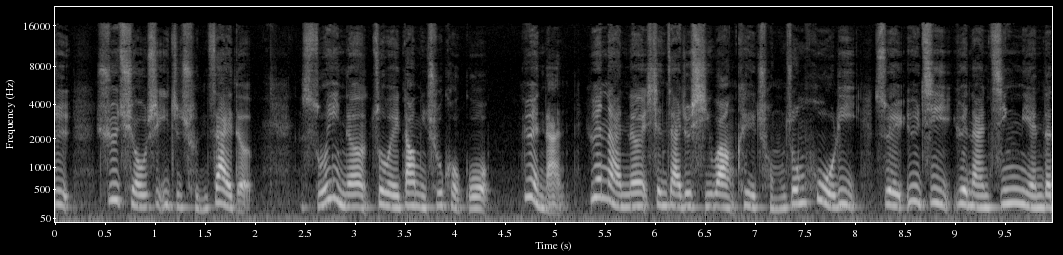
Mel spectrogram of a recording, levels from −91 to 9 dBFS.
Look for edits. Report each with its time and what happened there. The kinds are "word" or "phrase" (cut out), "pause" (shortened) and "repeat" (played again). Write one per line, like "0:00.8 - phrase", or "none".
0:05.2 - pause
0:08.1 - pause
